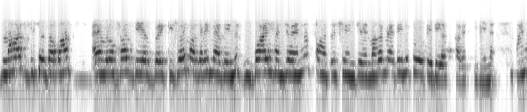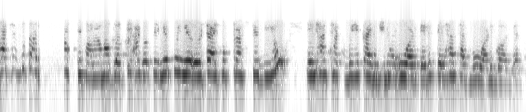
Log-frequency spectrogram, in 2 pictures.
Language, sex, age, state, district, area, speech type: Kashmiri, female, 18-30, Jammu and Kashmir, Pulwama, urban, conversation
